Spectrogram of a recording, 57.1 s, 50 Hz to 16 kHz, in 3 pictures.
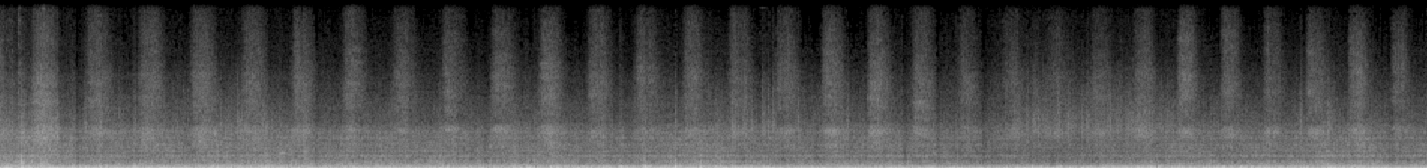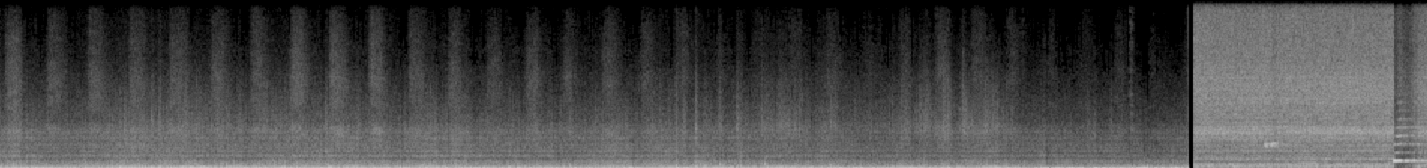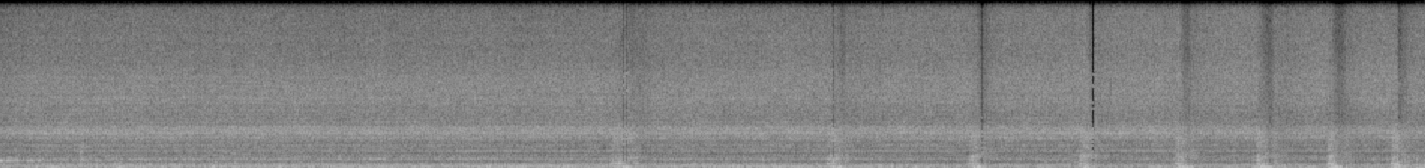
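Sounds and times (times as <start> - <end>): steam locomotive exhaust beats: 0.0 - 57.0
train carriage rumble: 0.0 - 57.0
steam hissing: 35.0 - 57.0
steam train whistle: 35.8 - 36.7, 37.5 - 40.4.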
